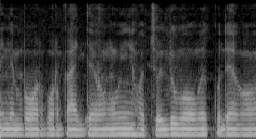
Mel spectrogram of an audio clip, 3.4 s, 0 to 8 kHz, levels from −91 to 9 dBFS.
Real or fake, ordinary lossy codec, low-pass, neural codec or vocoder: fake; none; 7.2 kHz; codec, 16 kHz, 4 kbps, FunCodec, trained on LibriTTS, 50 frames a second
